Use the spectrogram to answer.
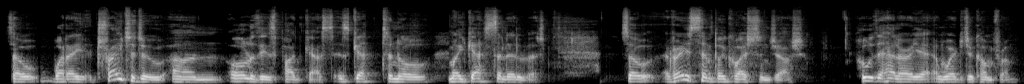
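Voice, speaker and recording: A man's voice: medium pitch, moderate pace, gravelly. A man hosting a podcast interview, chatty and enthusiastic, often laughing between points. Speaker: podcast host. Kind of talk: casual interview chat.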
